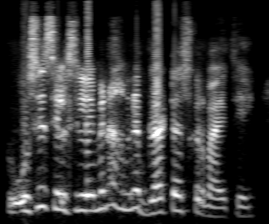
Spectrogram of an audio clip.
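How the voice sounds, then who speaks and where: A woman's voice: on the high side, very animated, very fast. A middle-aged woman tells a spiritual testimony to a gathered congregation. She speaks to them directly and often, slipping English phrases into her Hindi. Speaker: devotee sharing a testimony.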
